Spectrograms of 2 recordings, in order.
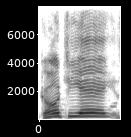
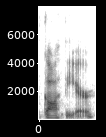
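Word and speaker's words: Gauthier: forth and be like is it gothier is it goer so yes we we we out fancied ourselves and then just kind of second guessed where we were on his name but it is gothier so there there you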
